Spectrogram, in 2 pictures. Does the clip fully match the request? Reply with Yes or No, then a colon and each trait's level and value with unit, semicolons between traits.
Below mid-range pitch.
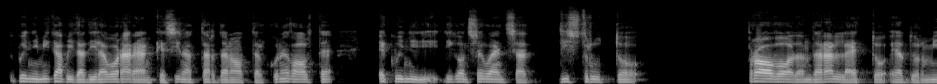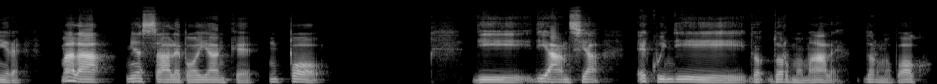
Yes: low, 115 Hz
